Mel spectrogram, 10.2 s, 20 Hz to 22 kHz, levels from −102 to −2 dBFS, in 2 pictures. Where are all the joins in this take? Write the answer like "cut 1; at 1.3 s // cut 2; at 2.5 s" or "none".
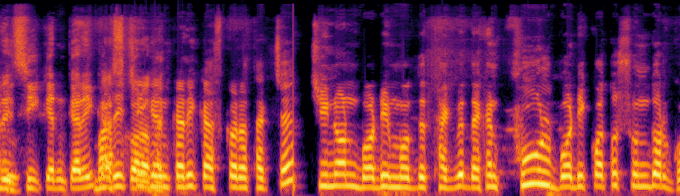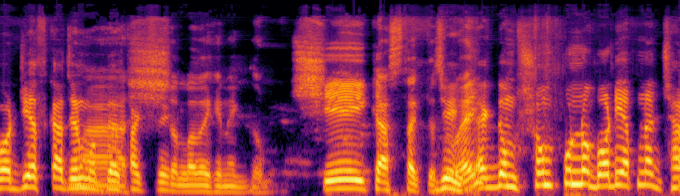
cut 1; at 2.3 s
